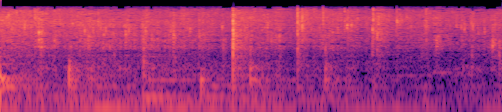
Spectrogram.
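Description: Onions and green chillies sizzle in hot oil in a kadai, a close, crackling fry broken by bursts of stirring scrapes, with no one speaking.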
